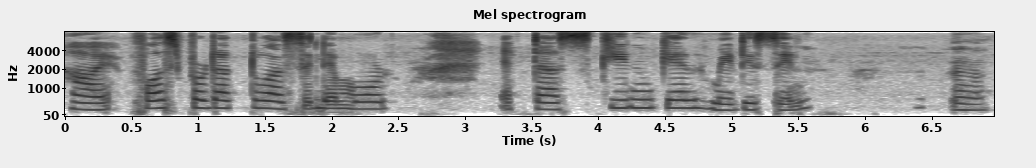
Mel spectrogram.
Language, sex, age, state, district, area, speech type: Assamese, female, 18-30, Assam, Sonitpur, rural, spontaneous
